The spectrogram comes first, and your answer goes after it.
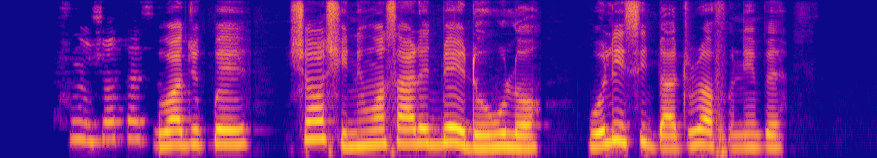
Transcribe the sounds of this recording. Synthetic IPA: fũ˦˧ʃɔ˦tɛ˦˨si˨wa˦d͡ʒu˦k͡pe˦ | ʃɔ˦˨ʃi˨nĩ˧˦w̃ɔ̃˦sa˦ɾe˦ɡ͡be˦i˦˨do˨wu˨˦lɔ˧ | wo˨˦li˦˨˦si˦˨ɡ͡ba˨du˨˦ɾa˦˨fũ˨˦nĩ˧˦bɛ˦˨

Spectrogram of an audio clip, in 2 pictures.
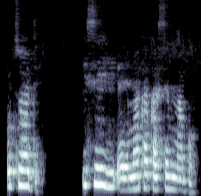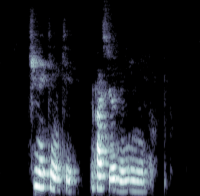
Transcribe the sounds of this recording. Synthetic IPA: o˦tu˦ɔ˦dɪ˨ | i˦si˦ji˦ʔe˨ɲe˨m̩˦a˦ka˦ka˦sɪ˦m̩˦na˦bʊ˨ | t͡ʃi˦ne˦ke˨ŋ̩˨kʰe˦ | ŋ̩˦ka˦sɪ˨o˦do˨niː˦ɲe˦˨

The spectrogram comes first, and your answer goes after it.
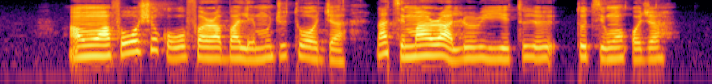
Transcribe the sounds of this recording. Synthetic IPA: a˨w̃ɔ̃˧a˧fɔ˧˦wɔ˦ʃɔ˦˨kɔ˨wo˨˦fa˦˧ɾa˧ba˧lɛ˨˦mũ˨˦d͡ʒu˦to˦ɔ˧˨d͡ʒa˨ | la˦ti˧mã˦ɾa˦˨lo˦ɾi˦i˧˨je˧to˦ti˦w̃ɔ̃˦kɔ˧d͡ʒa˦

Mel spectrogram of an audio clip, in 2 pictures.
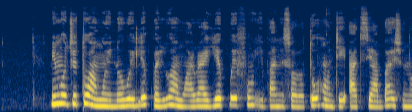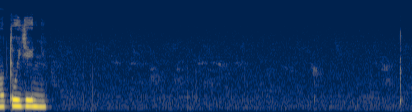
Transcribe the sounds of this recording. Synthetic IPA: mĩ˦mo˦d͡ʒu˦to˦a˦˨w̃ɔ̃˧i˨nɔ̃˨˦wo˧i˧le˦k͡pɛ˦˨lu˨˦a˦˨w̃ɔ̃˧a˨ɾa˧i˧le˦k͡pe˦fũ˦i˦˨ba˧nĩ˧sɔ˨ɾɔ˨to˨˦ɦɔ̃˦˨de˧ʔa˨ti˧a˨ba˨˦i˦˨ʃũ˨nã˨˧to˦je˦nĩ˧˦

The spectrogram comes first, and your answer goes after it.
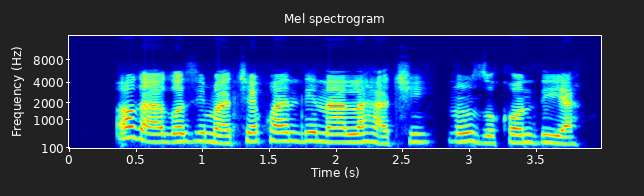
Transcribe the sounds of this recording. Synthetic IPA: ɔ˦ɡa˨a˨ɡɔ˦zi˦ma˨t͡ʃe˦kʷa˦n̩˦dɪ˦na˨a˨la˦ɦa˨t͡ʃi˦nʊ˦zʊ˨kɔ˦n̩˦dɪ˦ja˦

